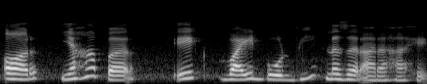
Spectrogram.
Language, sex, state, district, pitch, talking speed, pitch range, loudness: Hindi, female, Madhya Pradesh, Dhar, 240 Hz, 155 wpm, 220-265 Hz, -18 LUFS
